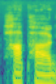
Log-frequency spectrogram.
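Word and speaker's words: Hauppauge: really cumbersome software like the Hop hog HDR and yes that is how you say it uh it was really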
